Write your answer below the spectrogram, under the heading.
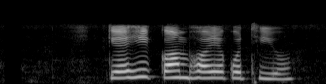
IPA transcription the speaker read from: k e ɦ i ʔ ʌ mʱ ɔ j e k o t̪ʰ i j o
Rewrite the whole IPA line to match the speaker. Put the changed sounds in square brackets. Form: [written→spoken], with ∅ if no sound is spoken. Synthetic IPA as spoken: k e ɦ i [ʔ→k] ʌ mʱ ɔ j e k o t̪ʰ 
